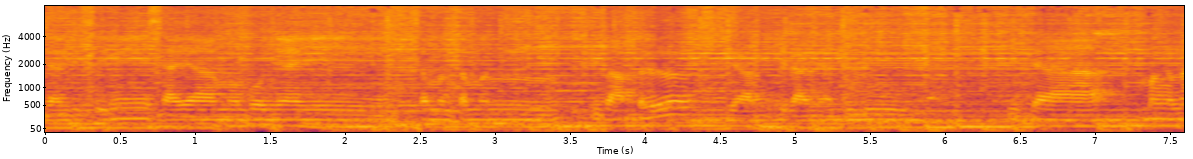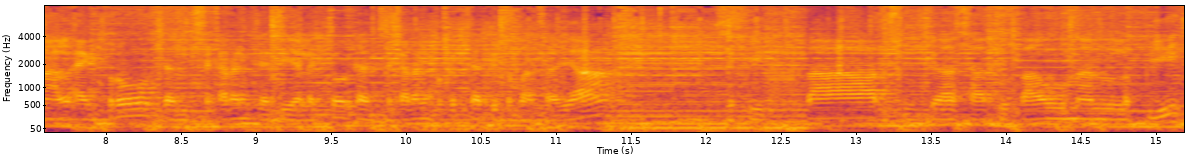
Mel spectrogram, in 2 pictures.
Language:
Indonesian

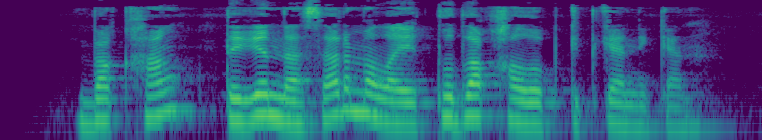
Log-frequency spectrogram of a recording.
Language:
Bashkir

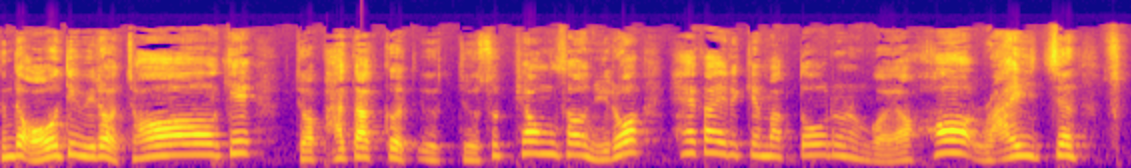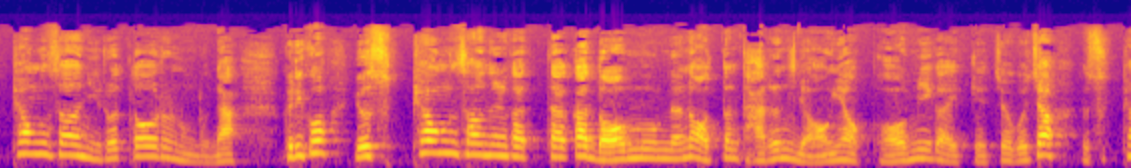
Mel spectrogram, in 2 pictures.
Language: Korean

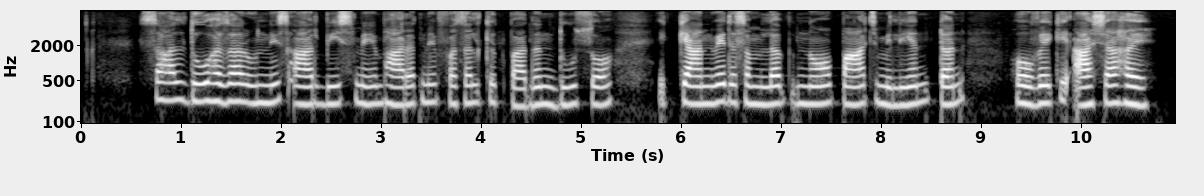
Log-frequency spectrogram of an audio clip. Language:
Magahi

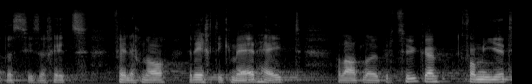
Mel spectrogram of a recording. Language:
Swiss German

